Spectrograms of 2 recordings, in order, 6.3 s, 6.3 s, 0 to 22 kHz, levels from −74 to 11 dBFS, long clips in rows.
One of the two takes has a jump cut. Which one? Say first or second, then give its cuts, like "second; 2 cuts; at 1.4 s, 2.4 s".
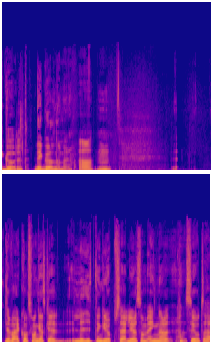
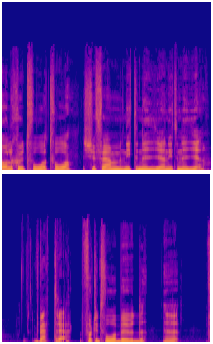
second; 1 cut; at 1.1 s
